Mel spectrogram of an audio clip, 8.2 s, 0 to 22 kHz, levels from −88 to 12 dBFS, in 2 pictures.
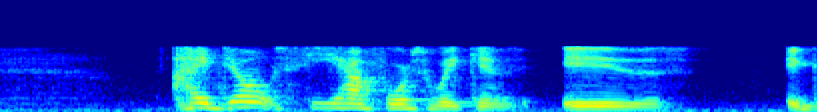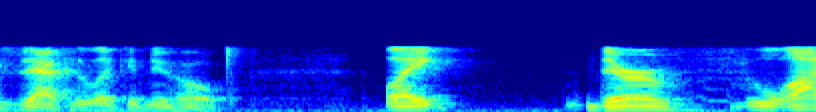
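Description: Speech over a telephone link where packets dropped out and the receiver filled each gap by repeating the last pitch period: brief held, buzzy moments at 2.81 s and 4.78–4.80 s (about 20 ms each), and a longer 60 ms gap at 6.96–7.02 s that fades toward silence before the speech cross-fades back. The G.711 A-law narrowband sound, cut off above 4 kHz, is the format itself.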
